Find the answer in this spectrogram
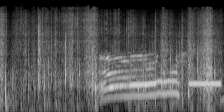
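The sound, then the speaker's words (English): Crisp rustling and crinkling of a big manila paper folder from the CIA being opened and handled, with a sustained high, voice-like hum rising in over the second half while the paper keeps crackling. “I just got this big manila folder from the CIA.”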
